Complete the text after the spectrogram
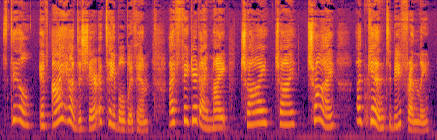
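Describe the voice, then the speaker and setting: A woman reading a children's book aloud with expressive, emphatic storytelling that stretches out key words. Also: high voice, slow pace. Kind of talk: expressive scripted storybook narration.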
